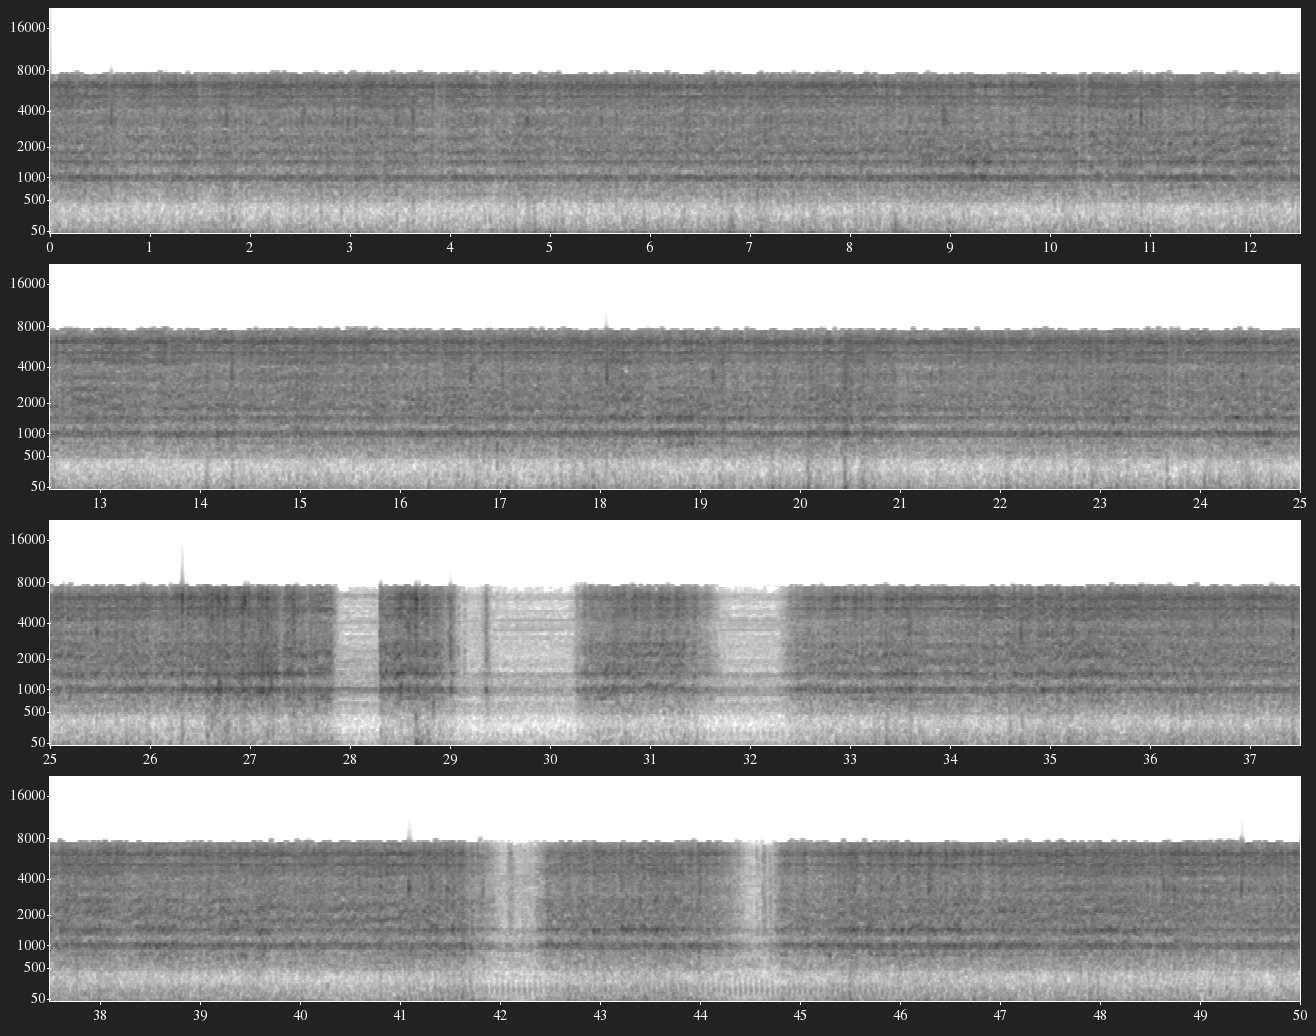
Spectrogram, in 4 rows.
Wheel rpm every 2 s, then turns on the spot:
160, 160, 160, 160, 160, 160, 160, 160, 160, 160, 160, 160, 160, 120, 60, 80, 120, 160, 160, 160, 130, 100, 100, 160, 160.
none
